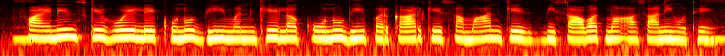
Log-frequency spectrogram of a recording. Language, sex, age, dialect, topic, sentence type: Chhattisgarhi, female, 18-24, Western/Budati/Khatahi, banking, statement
